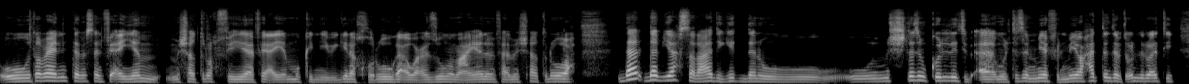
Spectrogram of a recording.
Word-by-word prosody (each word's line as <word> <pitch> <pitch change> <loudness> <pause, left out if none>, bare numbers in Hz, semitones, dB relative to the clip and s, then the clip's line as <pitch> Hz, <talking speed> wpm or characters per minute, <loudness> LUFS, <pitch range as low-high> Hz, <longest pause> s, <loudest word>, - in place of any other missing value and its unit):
وطبيعي 150 +5 +3
إن 165 - +2
أنت 165 -1 -6
مثلًا 145 0 0
في 130 - -1
أيّام 130 -1 +1
مش 115 +3 0
هترُوح 130 0 -3
فيها، 120 -1 +1
في - - +1
أيّام 115 +1 +2
ممكن 115 -2 -8
ي 105 - -5
بييجي 105 +5 -5
لك 125 - 0
خروجة 120 +1 -2
أو 110 0 0
عزومة 115 +4 -3
معيّنة 115 +3 0
فمش 120 +2 -4
هترُوح، 135 -1 -2 0.4
ده 230 - +6
ده 210 - +5
بيحصل 195 -5 +3
عادي 145 0 +2
جدًا، 140 0 -4
و 130 - -3 0.8
ومش 140 +5 +2
لازم 190 0 +1
كُلّ 170 0 -1
تبقى 120 -3 +1
ملتزم 140 +5 -2
100%، 145 -1 0
وحتّى 165 +2 0
أنت 155 - -1
بتقول 150 +1 -3
دلوقتي 145 -2 -1
135 Hz, 185 wpm, -27 LUFS, 120-150 Hz, 0.8 s, ده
